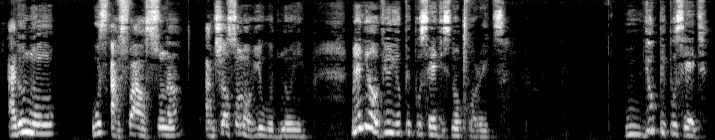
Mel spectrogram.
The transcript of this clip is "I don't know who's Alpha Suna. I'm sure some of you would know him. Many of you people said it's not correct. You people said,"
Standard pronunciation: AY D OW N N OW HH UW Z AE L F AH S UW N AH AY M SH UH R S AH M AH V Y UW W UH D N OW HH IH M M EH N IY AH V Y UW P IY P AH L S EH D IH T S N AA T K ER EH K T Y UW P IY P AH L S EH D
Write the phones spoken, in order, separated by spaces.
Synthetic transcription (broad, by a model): AY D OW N N OW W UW S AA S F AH S UW N AH AY M SH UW S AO M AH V Y UW W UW D N OW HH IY M M EH N IY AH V Y UW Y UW P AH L S EH D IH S N AA T K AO EH K T Y UW P IY P AH L S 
